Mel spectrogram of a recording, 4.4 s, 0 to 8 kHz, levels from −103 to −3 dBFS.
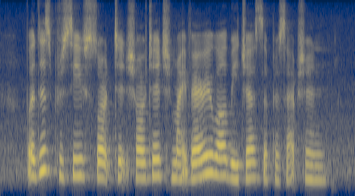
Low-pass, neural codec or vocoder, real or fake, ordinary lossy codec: none; none; real; none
